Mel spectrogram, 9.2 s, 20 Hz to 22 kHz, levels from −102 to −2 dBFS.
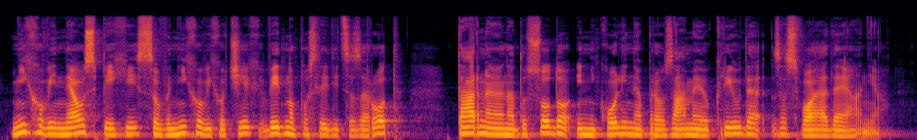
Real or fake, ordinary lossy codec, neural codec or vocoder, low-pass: real; none; none; 14.4 kHz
